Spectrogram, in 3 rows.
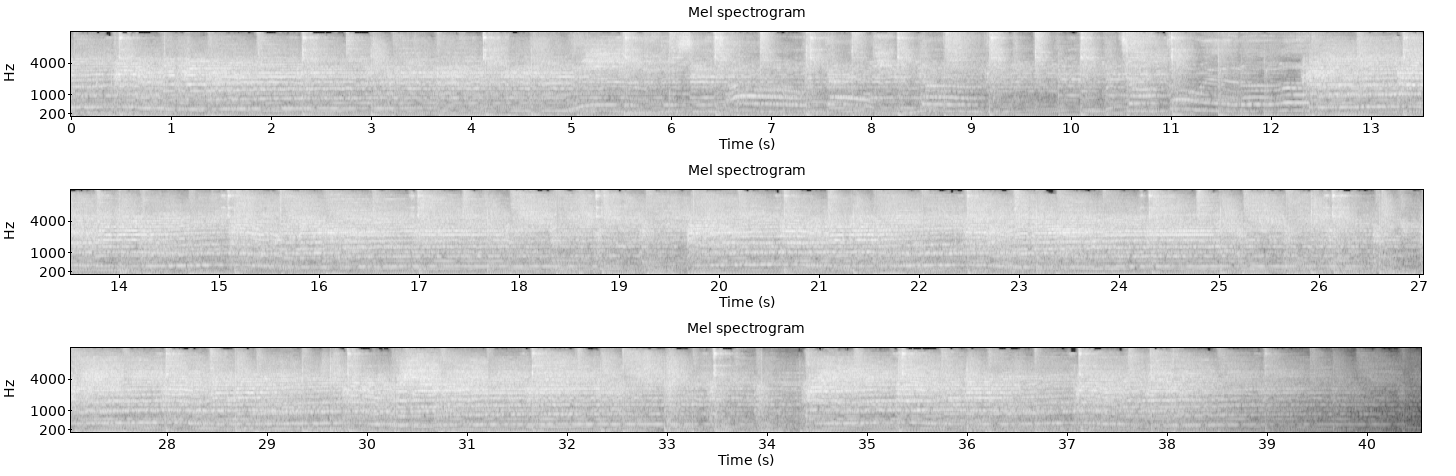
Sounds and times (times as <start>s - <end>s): Psychedelic rock: 0.0s - 40.5s.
